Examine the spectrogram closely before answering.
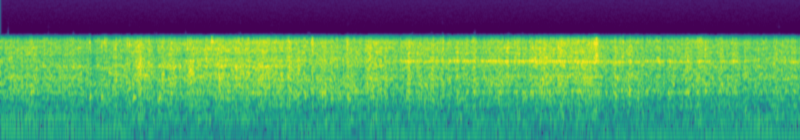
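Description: Western Star log truck's diesel engine running steadily on the move, heard from inside the cab, a constant low hum over the rushing noise of the tyres on a gravel road.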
